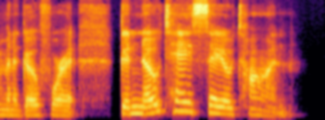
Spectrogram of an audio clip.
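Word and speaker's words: Gnothi seauton: Gnote Seotan is how Google has told me to pronounce this, and its meaning is know thyself.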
